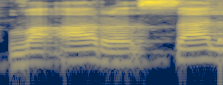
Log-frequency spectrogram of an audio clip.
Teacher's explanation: یہاں سین سے سیٹی کی آواز آنی چاہیے، کوشش کریں سین سے سیٹی کی آواز نکالیں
